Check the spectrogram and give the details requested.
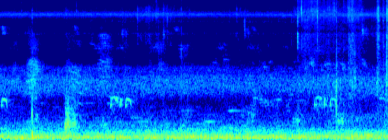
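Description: A bird giving short calls that repeat every couple of seconds, over a steady low rumble.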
